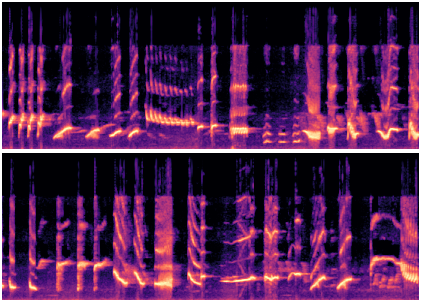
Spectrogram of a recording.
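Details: Asian pied starling performing a varied master song for training caged birds: a long, dense medley of rising and falling whistles, harsh chatter and quick chirps, delivered almost without pause.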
